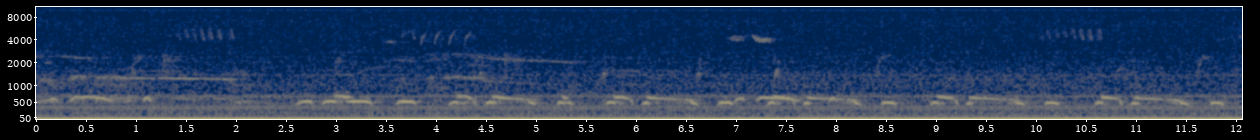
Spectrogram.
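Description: Birds calling: a long run of short, low notes, a few each second, with a few faint higher chirps above them.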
